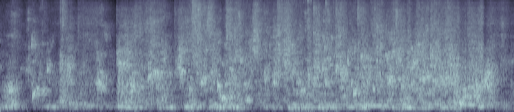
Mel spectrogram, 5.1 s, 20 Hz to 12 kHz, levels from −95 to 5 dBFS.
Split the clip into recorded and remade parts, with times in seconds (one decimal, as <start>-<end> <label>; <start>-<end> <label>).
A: 0.0-0.5 recorded; 0.5-1.4 remade; 1.4-4.4 recorded; 4.4-5.1 remade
